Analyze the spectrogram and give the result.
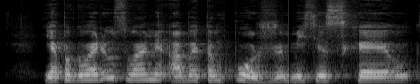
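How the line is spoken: Plain. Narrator (Russian): сказал окружной прокурор

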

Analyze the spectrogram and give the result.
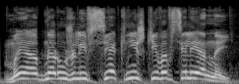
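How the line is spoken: Yelling. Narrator (Russian): заорал Мика

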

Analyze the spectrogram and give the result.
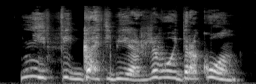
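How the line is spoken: Squeaky mischievous voice. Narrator (Russian): пропищал мелкий пакостник

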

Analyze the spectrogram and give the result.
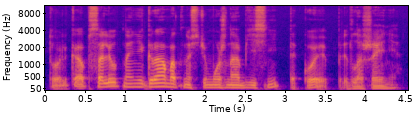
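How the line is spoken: Sighing. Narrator (Russian): вздохнул Громозека

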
